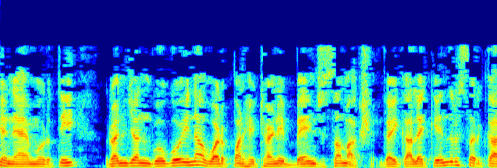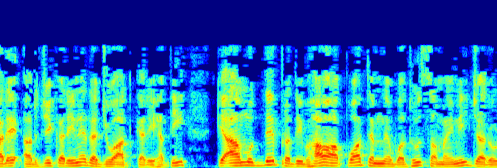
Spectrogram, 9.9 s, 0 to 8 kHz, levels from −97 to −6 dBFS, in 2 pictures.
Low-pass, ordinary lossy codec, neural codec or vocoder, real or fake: 7.2 kHz; MP3, 24 kbps; codec, 16 kHz, 4.8 kbps, FACodec; fake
